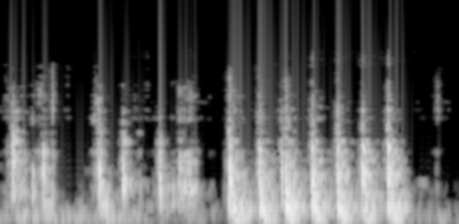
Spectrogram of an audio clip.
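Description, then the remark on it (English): Knuckles rap on a door in two bursts: a brisk, uneven set of knocks, a short pause, then a louder, steadier run of about seven firm knocks. “Knock again.”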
